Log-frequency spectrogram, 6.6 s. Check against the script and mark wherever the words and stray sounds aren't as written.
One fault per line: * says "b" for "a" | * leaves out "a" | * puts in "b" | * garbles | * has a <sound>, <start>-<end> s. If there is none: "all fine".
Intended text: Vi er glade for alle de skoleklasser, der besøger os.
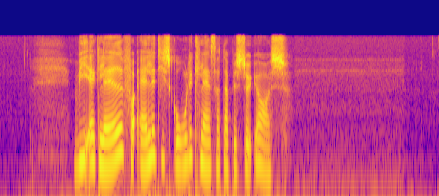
all fine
